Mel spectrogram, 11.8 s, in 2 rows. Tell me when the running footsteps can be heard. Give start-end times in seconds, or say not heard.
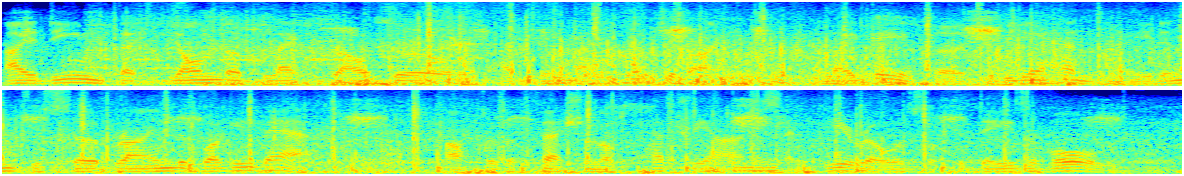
1.7-11.2.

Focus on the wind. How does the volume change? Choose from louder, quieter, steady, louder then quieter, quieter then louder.
louder then quieter.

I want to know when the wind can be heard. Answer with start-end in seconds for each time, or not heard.
0.1-8.1.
